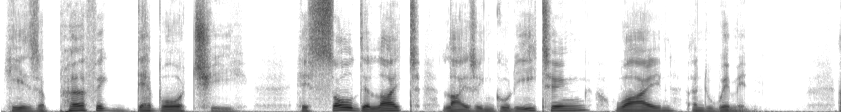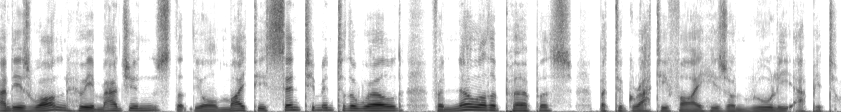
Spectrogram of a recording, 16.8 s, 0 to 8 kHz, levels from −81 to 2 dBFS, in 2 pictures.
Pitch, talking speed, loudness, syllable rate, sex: 115 Hz, 135 wpm, -19 LUFS, 4.2 syllables/s, male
